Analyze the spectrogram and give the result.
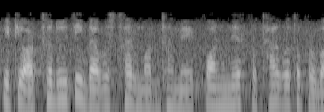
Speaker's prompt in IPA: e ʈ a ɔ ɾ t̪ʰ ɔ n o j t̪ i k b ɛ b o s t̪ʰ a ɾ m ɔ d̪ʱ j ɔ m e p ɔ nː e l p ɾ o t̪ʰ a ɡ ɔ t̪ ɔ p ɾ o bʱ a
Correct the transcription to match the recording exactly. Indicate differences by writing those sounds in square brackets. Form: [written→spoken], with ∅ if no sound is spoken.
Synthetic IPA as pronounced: e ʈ [a→i] ɔ ɾ t̪ʰ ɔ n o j t̪ i k b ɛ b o s t̪ʰ a ɾ m ɔ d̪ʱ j ɔ m e p ɔ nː e [l→ɾ] p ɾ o t̪ʰ a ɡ ɔ t̪ ɔ p ɾ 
